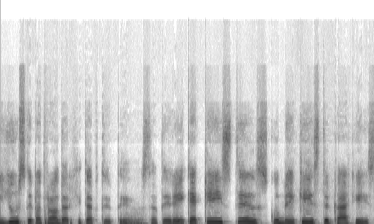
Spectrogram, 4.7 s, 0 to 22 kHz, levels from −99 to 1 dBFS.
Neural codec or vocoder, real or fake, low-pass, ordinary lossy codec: codec, 44.1 kHz, 2.6 kbps, DAC; fake; 19.8 kHz; Opus, 24 kbps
